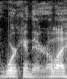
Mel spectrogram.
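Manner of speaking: ordinary talk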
